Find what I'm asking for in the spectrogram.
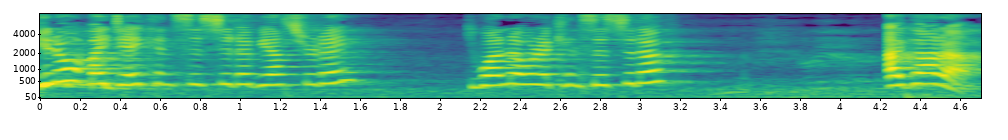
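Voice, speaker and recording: A woman talks while noticeable background noise is heard. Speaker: stand-up comedian. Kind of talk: stand-up comedy set.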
